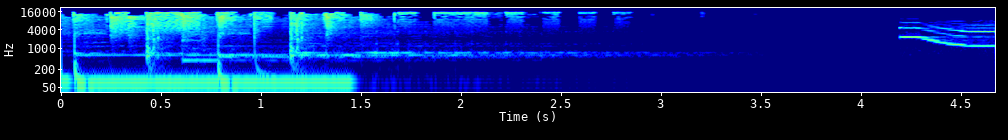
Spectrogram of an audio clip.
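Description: A knife grinder's panpipe whistle melody, used in a radio advert for El Afilador orujo liqueur from Galicia, sounds at the end, a bright, high, breathy run sliding downward, after a few loud struck chime-like hits that ring out and fade to silence.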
